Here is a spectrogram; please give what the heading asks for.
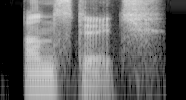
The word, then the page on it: unstitch: British English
